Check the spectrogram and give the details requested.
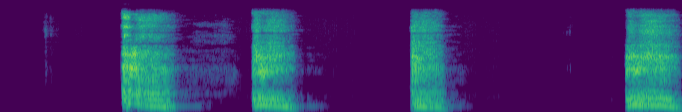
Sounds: Throat clearing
